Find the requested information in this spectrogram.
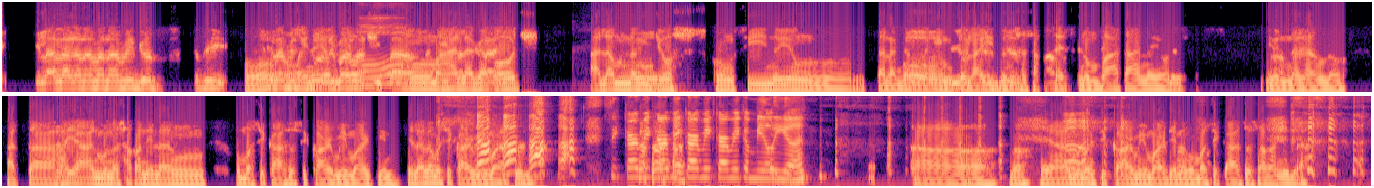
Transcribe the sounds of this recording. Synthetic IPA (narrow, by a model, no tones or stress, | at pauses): kɪlaːlɐkɐnːɐmanaːmɪnɡod̪̚ | kɐsɛʔoːʔɪlɐɪɐjnkot͡ʃ̪ːaɐŋmɐɦɐlɐɡakkowt͡ʃ | ʔɐlamnɐŋd͡ʒo̞skʊŋsiːno̞jʊŋt̪ɐlɐɡaŋnɐɡiŋt̪ʊlajd̪ʊnsɐsɐk̚sɛsnoŋbaːt̪ɐnɐjo̞n | jʊnːɐlaŋno̞ | ʔɐt̪̚ahɐjaːʔɐnmonɐsɐkɐnɪlaŋ | ʔʊmɐsɪkaːso̞sɪkaɹmimaɹt̪ɪnkɛlaːlɐŋmosɪkaɹmimaɹt̪ɪn | sikaɹiaɹmikaɹmikaɹmikɐmiljon | ʔoːʔʔono̞hɐjaːʔɐnmonɐŋsɪkaɹmimaɹt̪ɪnɐŋʊmasɪkaːso̞sɐkɐnɪla̰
